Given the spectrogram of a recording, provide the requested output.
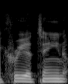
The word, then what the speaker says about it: creatine: The American way of saying it is creatine.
